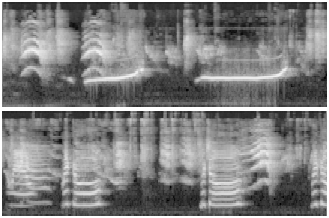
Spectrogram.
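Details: Talking Indian ringneck parrot gives two long, slowly rising whistles, then a run of nasal, harmonic speech-like syllables in short, uneven bursts, with quiet pauses between.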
